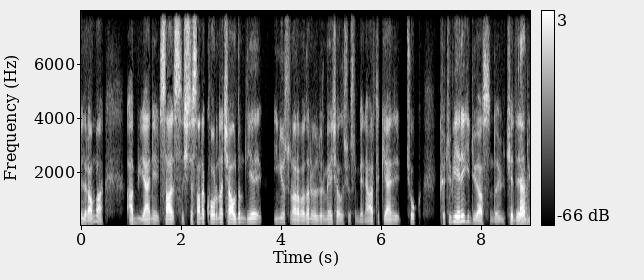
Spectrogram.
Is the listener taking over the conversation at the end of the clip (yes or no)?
yes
